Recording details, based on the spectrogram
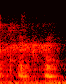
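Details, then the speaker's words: Puppy being bottle/syringe supplement-fed, raspy after swallowing milk and watched for pneumonia: two faint, rough, rattly breaths in a quiet room; raspy, noisy breathing. "This girl probably swallowed half of what was in there, but I'm giving plenty. So, and if you can hear, she's all raspy now."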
